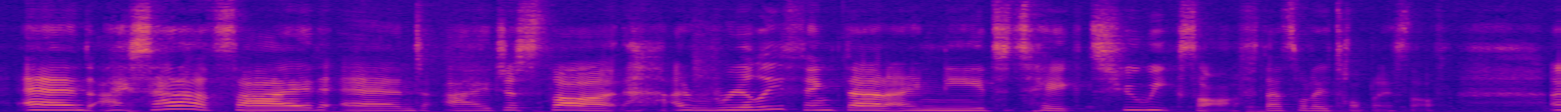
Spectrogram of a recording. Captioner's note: none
